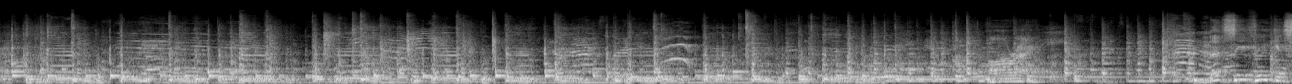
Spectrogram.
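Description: A live band playing an upbeat song, with a steady drum and hand-percussion beat over bass and guitar.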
